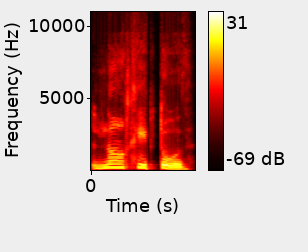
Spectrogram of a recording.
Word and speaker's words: longitud: Tenemos longitud, sí, pero en español se pronuncia longitud.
